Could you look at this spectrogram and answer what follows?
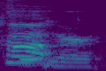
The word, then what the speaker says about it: Kroeger: But he actually said, people have been saying my name wrong for 20 some years. It's Kroeger. It's pronounced Kroeger. Huh. And he said, the media's been calling me Kroeger for so long, I just didn't feel like correcting him. Yeah. – But that's actually how you pronounce my last name.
